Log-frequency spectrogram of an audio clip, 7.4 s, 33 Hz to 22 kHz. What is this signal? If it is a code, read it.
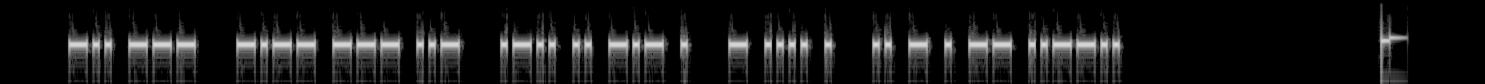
Morse code, heard as a keyed tone, about 40 wpm, 700 Hz. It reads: DO YOU LIKE THE ITEM?
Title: Sentences from Top 1000 Words - Review Part 6 - 40wpm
